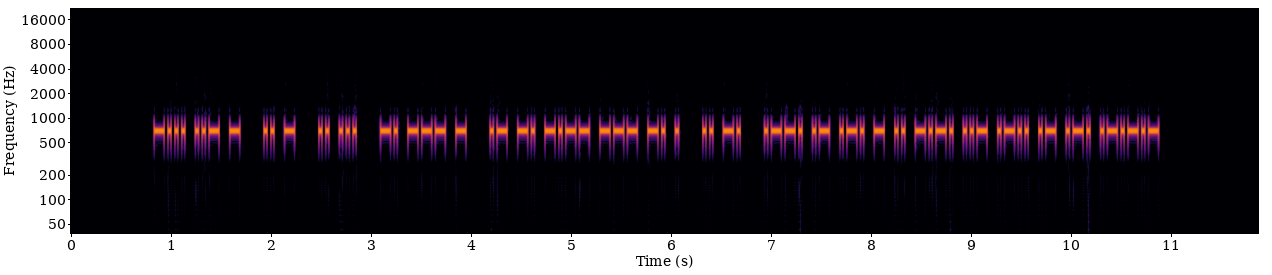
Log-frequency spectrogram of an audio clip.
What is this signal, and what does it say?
Morse code, heard as a keyed tone, about 36 wpm, 700 Hz. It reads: BUT IT IS NOT ANYONE IN PARTICULAR.
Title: Sentences from Top 1000 Words - Review Part 4 - 35wpm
